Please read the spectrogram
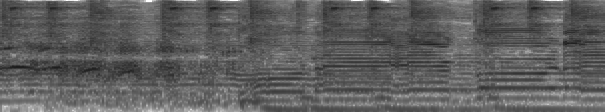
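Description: DJ-remixed Rajasthani devotional song with a horse whinny sound effect mixed in, rising and then wavering for the first second or so. The bass beat drops out under the whinny and comes back in about a second in.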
